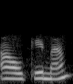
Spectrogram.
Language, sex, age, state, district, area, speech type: Tamil, female, 18-30, Tamil Nadu, Perambalur, rural, conversation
